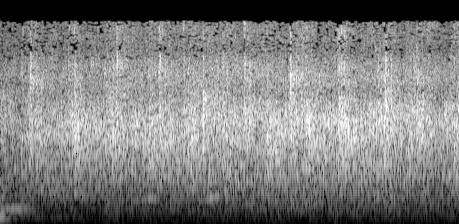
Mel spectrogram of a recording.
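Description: A steady round of applause from a crowd for a pastor being introduced, dense crackling claps sustained at an even level for several seconds with no voices standing out.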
